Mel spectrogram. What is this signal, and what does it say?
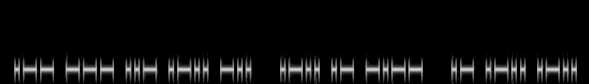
Morse code, heard as a keyed tone, about 28 wpm, 700 Hz. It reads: WOULD LAY ALL
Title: Sentences from Top 1000 Words - Review Part 2 - 28wpm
